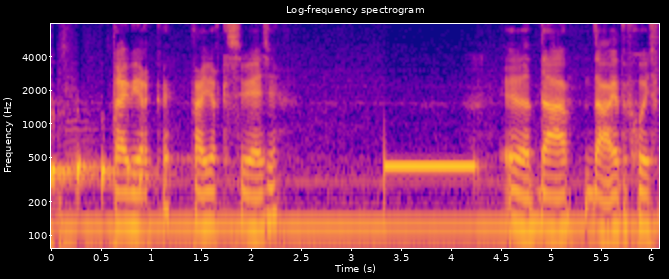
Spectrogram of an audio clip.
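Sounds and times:
speech: 0.6s - 2.4s, 4.6s - 6.0s
telephone ringing tones during a call: 3.4s - 4.3s.

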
